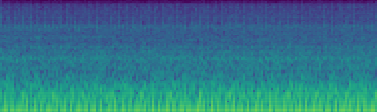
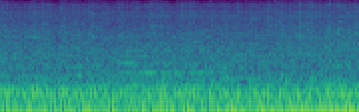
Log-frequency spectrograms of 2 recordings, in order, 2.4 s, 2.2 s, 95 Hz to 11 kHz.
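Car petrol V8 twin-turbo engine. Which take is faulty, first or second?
second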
